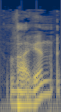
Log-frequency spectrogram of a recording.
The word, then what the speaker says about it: Wagen: Man, Wagen, bien sûr on a vu que W se prononçait V, Wagen, etc.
